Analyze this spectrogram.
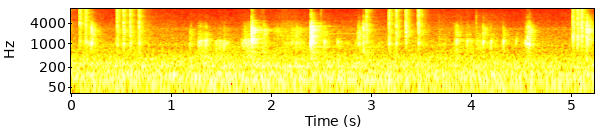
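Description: Light metallic clicks and rattles in short, irregular clusters, from a torque wrench and socket being handled on the head bolts of a Ford 172 diesel engine during the torque sequence.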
